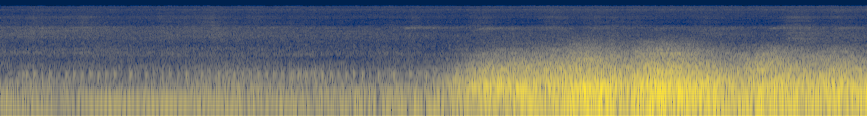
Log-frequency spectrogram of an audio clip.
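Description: A faint steady hum, then a low noise with no clear pitch that swells up about two seconds in and carries on to the end.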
